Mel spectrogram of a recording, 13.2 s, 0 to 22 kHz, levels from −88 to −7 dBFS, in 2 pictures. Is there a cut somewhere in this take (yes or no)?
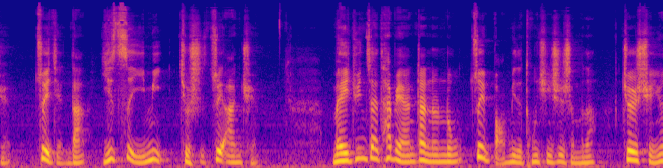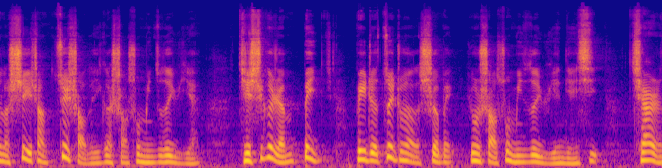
yes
